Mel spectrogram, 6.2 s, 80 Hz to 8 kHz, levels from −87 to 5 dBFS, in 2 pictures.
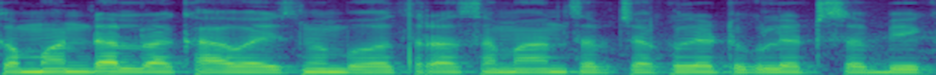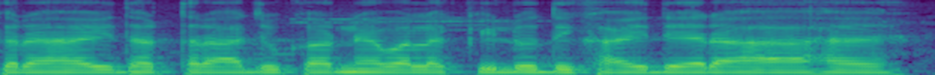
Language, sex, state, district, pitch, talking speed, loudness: Hindi, male, Haryana, Rohtak, 110 Hz, 230 wpm, -17 LUFS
